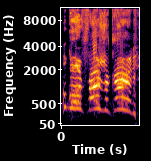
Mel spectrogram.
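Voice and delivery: high, slow strained shout; high, loud, slow frantic dad; mock shout. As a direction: yell it high and drawn out. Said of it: "dad quote continued".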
